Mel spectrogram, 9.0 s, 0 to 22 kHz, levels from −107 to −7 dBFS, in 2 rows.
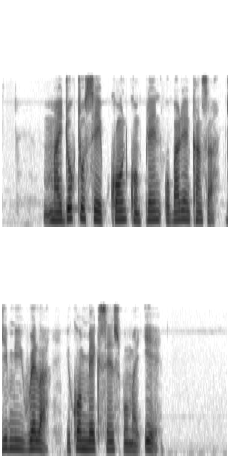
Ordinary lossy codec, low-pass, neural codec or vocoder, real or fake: none; 5.4 kHz; none; real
